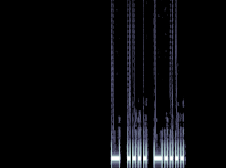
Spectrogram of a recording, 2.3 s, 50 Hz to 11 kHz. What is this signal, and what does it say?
Morse code, heard as a keyed tone, about 46 wpm, 700 Hz. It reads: TH6
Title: Three Challenging Letter-Number Combinations 45wpm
